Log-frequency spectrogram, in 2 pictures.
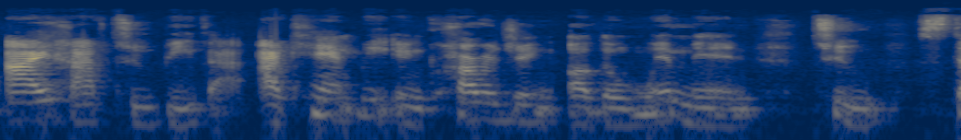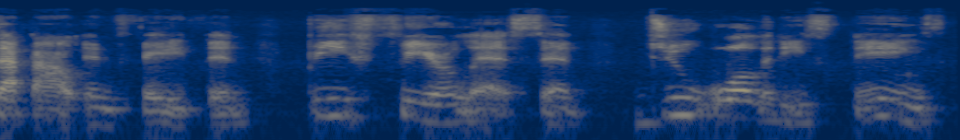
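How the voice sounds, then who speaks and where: Over a phone on a live video call, a woman guest talks candidly in a casual interview and laughs a lot, calling her own voice tiny. Her mid-range voice is bright and forceful with vocal fry and a breathy edge, and the recording quality is low.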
